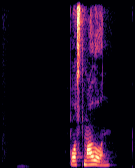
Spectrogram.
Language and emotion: Russian, neutral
